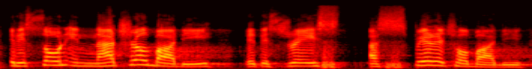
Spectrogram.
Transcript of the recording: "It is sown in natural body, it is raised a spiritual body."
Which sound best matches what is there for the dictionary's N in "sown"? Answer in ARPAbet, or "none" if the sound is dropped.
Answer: N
